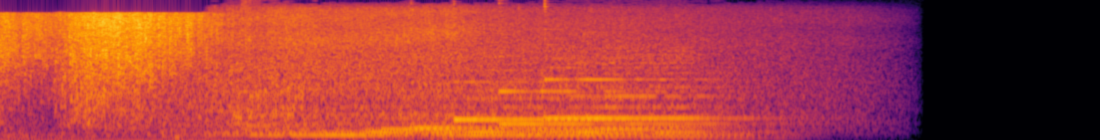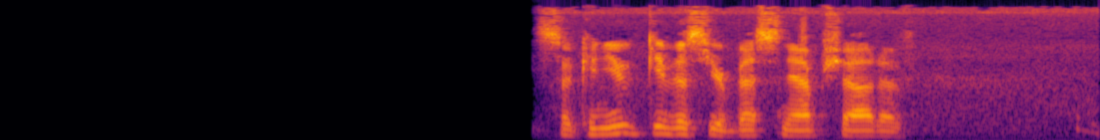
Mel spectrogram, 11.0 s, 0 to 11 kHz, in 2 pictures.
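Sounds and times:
splash into water: 0:00.0 - 0:01.4
chord of held musical notes: 0:01.1 - 0:04.2.

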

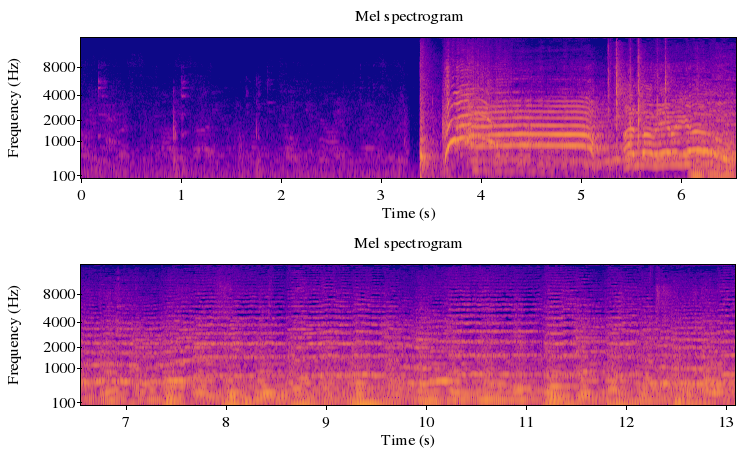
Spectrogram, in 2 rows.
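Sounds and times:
whooping shout: 0:03.6 - 0:05.3.

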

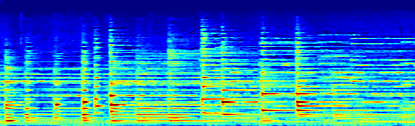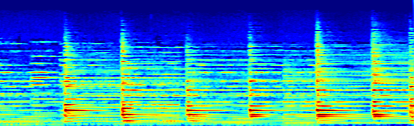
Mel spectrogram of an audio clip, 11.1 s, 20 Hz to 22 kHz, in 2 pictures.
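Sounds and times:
grand piano chords and notes: 0:00.0 - 0:11.0.

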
